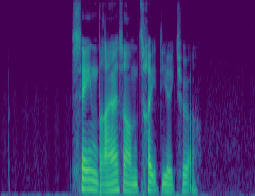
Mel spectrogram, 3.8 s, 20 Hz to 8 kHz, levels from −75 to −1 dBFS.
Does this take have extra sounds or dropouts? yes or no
no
